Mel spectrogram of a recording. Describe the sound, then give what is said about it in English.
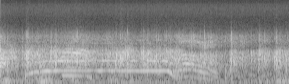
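A crowd applauds in a dense, steady clatter of clapping, with a long sustained tonal cry gliding over it before the clapping thins slightly toward the end. “applause.”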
